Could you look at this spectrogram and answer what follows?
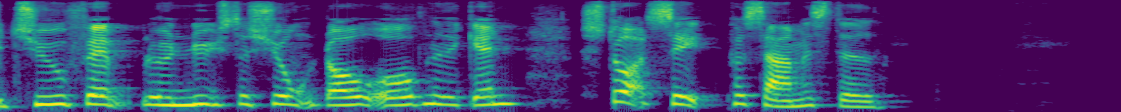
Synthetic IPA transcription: it͡sʰyːʊfem̰b̥le̝ʊe̝nːy̰ːsd̥æɕo̝̰ːnd̥ɒʊʔɔ̽ːb̥nəð̩ˠiɡ̥en | sd̥o̝ɐ̰d̥se̝̰ːd̥̚pʰɒ̽sɑ̈məsd̥eð̞ˠ

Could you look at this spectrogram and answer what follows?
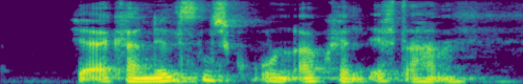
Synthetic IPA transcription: heɐæɐkʰɑ̈nilsn̩sɡ̥o̝̰ːln̩ʔɒ̽b̥̚kʰæl̰d̥efd̥ɐhɑ̈m

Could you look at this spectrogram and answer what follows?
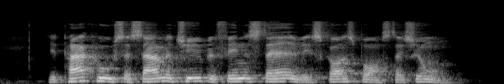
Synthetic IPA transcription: e̝d̥̚pʰɑ̈ɡ̥hṵːsæsɑ̈mət͡sʰyːb̥əfe̝nəsːd̥ɛːðˠiʋeɡ̥sɡ̥ɒlsb̥ɒːsd̥æɕo̝̰ːn

